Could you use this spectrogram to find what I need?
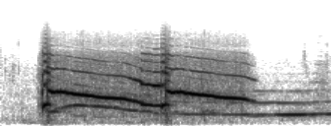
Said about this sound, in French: Qu'est-ce que c'est Eh ben, c'est des loups. Des loups à Paris, tu te fous de moi, non on est à côté du jardin des plantes. Ils sentent la viande.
